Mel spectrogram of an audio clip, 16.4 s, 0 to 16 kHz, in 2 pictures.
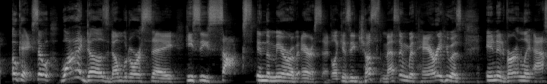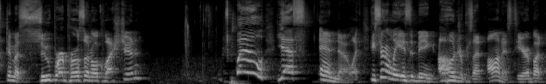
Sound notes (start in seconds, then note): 11.0 splurts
